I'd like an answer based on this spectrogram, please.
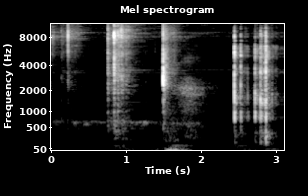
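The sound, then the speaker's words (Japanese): A knife cuts through sand with a few soft, crisp, crunchy scraping bursts. The bursts are separated by short pauses and are heard alone. “砂を切るのも。なかなか楽しいものですね。”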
